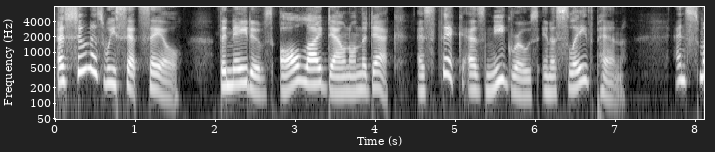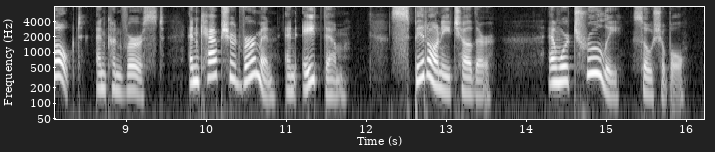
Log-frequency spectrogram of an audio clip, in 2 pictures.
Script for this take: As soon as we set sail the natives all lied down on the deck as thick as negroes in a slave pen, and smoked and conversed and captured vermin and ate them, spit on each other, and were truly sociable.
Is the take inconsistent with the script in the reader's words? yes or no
no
